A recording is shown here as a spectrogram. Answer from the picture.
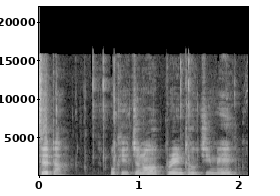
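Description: Computer keyboard keystrokes under a man's speech, with a sharp key click right at the start.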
